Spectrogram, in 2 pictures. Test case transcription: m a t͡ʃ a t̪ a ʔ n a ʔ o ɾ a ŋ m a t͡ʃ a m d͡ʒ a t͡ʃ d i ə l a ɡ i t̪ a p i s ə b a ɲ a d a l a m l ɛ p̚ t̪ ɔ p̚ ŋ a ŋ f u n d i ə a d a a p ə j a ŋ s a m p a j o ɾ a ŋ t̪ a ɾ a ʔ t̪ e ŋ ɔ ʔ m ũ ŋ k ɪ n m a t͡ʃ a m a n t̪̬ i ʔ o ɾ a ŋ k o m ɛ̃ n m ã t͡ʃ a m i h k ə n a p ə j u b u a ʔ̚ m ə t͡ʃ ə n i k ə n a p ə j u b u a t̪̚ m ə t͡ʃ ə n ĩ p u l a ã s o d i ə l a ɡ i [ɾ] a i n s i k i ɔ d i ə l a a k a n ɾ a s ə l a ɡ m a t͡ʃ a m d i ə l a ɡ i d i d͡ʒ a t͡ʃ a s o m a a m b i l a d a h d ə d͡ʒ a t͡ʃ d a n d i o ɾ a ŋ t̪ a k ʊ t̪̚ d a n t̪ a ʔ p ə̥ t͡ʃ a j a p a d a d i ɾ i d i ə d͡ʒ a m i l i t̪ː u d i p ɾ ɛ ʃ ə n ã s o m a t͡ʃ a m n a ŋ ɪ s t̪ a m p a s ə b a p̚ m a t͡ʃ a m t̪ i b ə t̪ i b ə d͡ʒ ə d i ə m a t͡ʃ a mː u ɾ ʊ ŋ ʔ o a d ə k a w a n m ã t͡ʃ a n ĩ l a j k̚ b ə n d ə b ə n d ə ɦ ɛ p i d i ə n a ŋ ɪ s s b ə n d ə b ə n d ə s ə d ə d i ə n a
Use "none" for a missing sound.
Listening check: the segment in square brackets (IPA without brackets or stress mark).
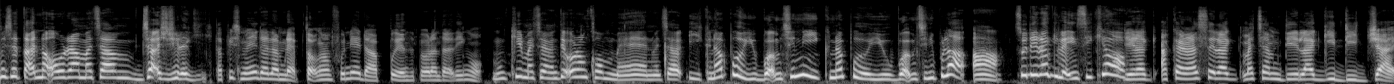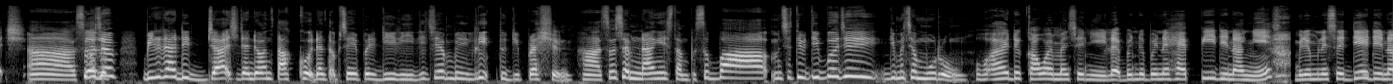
l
